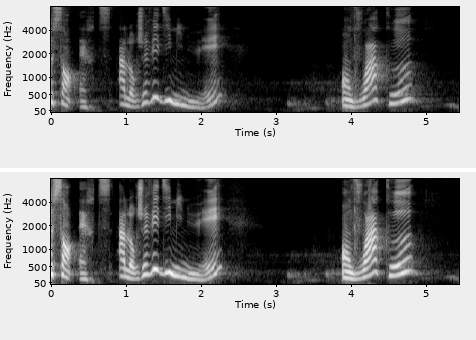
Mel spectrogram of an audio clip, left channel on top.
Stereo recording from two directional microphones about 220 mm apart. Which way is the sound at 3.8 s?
35° right (ahead or behind).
